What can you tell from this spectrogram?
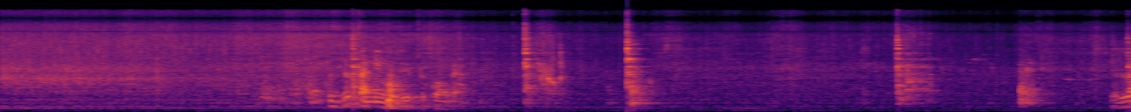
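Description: Brinjal (eggplant) frying in oil in a pan, sizzling steadily at first, then fading as it is stirred and scraped with a utensil. A few sharp knocks of the utensil on the pan follow.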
